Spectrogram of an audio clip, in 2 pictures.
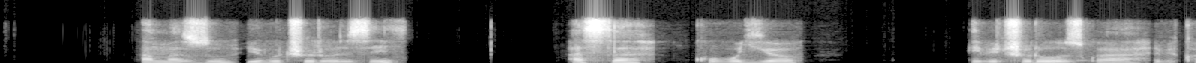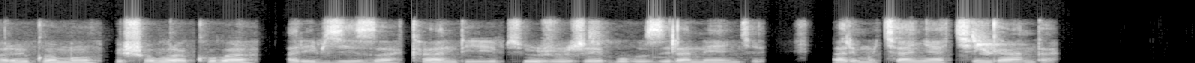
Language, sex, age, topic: Kinyarwanda, male, 18-24, government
